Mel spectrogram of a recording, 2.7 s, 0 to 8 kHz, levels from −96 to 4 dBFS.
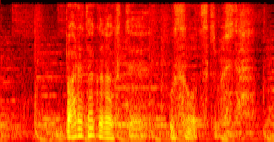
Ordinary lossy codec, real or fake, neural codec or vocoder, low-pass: none; real; none; 7.2 kHz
